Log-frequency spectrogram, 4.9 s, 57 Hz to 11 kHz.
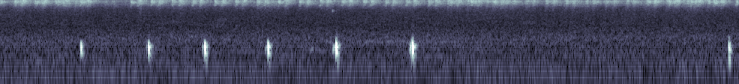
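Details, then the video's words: Southern oak bush-cricket at Starnberg, Germany, on 7 August 2023, picked up through an ultrasound detector: a series of short, sharp clicks spaced roughly half a second apart, then a pause and one more click, over a steady high hiss. "Meconema meridionale -- Südliche Eichenschrecke"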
